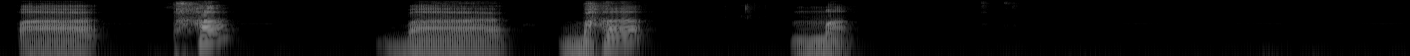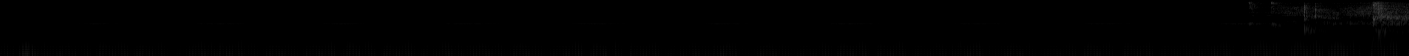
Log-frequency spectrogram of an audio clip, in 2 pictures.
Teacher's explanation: letters produced when the lip is either partially closed or complete completely closed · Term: labials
